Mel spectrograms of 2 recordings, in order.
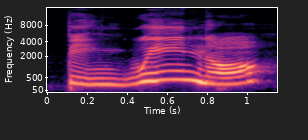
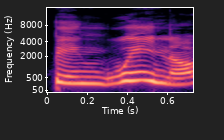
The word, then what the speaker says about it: pingüino: Sometimes, and it's just in many, like, few words, sometimes the U is pronounced.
